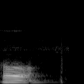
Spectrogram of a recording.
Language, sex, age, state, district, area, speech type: Nepali, male, 30-45, West Bengal, Kalimpong, rural, read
